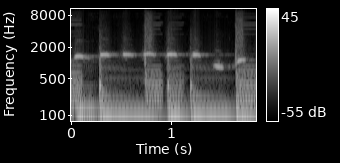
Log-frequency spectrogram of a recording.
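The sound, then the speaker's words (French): Several people whistle a bouncy song melody together in short repeated phrases, fairly loud, over a steady low instrumental backing with rhythmic beats. “Allez, on siffle.”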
